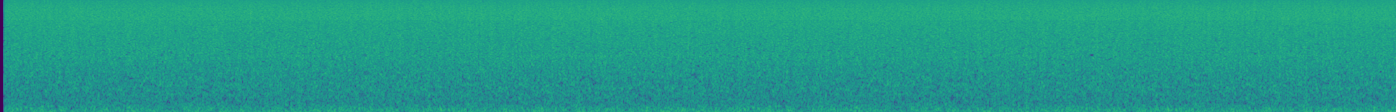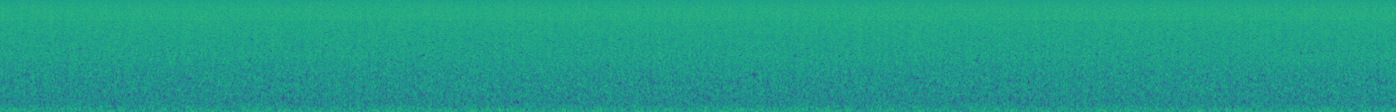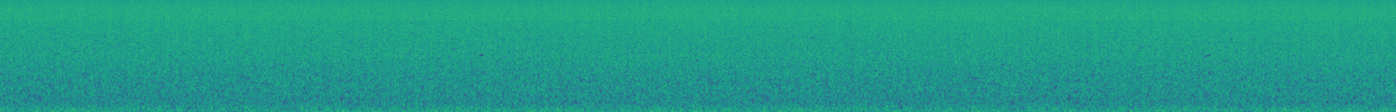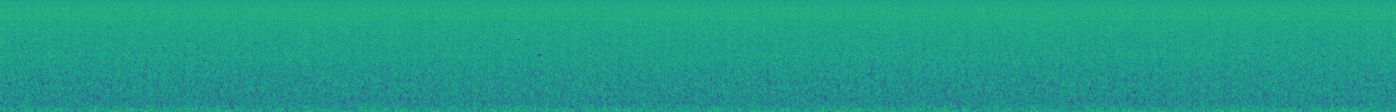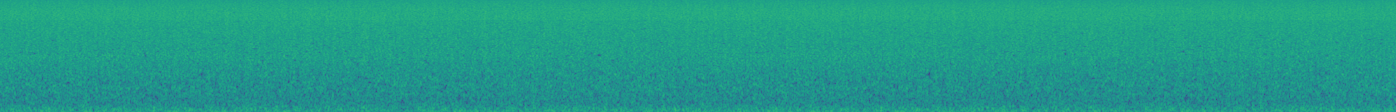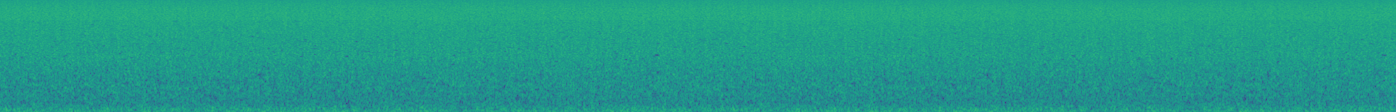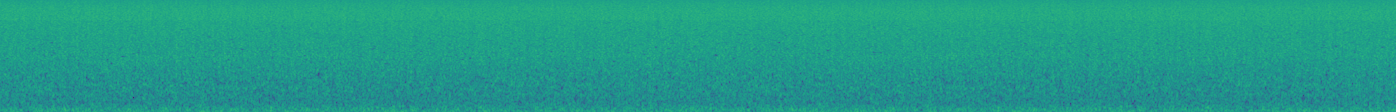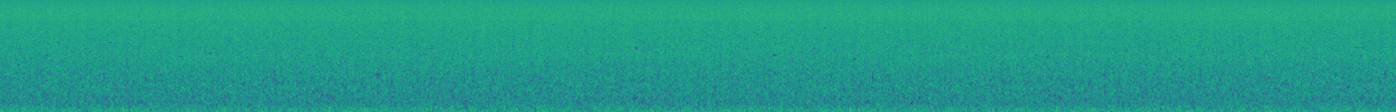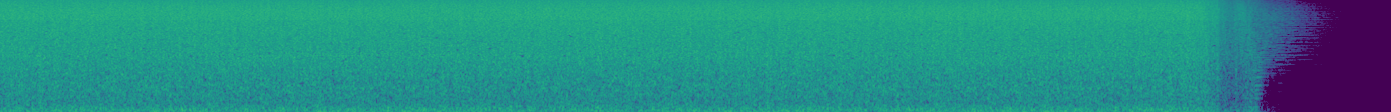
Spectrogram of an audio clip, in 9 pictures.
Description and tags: Rain sound synthesized with ableton's operator plugin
